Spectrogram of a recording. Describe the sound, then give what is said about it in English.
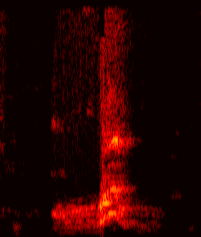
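A dog barks in the background, one loud, drawn-out burst with a few faint short sounds before and after it and no talking. “That's my dog in the background.”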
